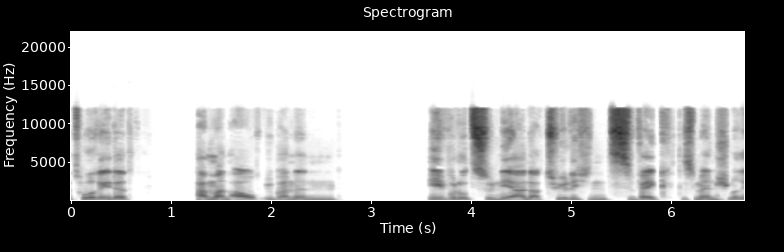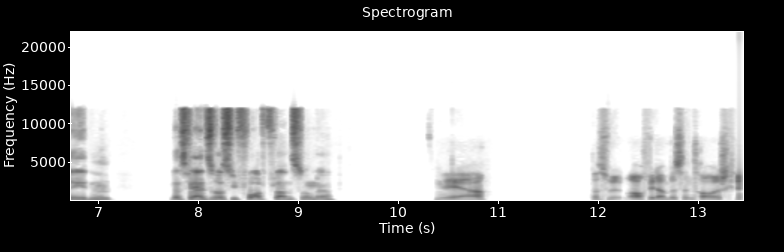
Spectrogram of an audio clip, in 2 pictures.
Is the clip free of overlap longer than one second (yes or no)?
yes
